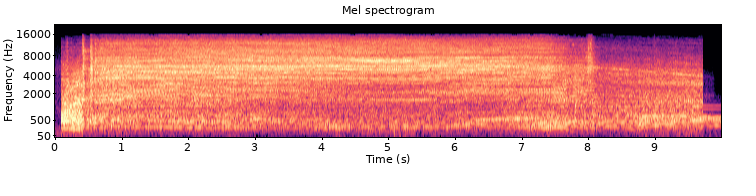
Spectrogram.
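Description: DeWalt abrasive chop saw cutting through steel tube: a loud, steady, high-pitched grinding for about eight seconds, then dropping to a quieter hum near the end. The abrasive wheel cuts slowly, about three times slower than a dry-cut saw.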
